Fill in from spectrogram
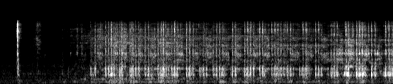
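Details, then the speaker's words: Swedish sewing machine with a struggling motor: a harsh, rapid, uneven scratchy grinding clatter; the motor is running very hot and smells; cause not yet found. "That sounds horrible, doesn't it? I'm really glad that Solange sent this machine in."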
